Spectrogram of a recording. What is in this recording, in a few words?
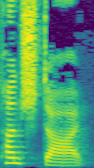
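"punch die", English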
